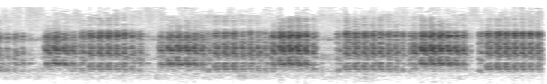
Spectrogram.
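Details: Blue crane (Grus paradisea), a southern African grassland species, giving loud, rattling, nasal croaks, four rolling bursts in quick succession, each under a second long with brief pauses between.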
